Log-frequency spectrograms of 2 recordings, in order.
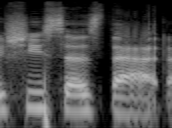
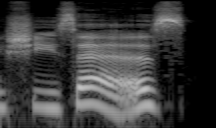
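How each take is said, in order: First: "She says that" run straight on, no pause, falling; demo phrasing. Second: "She says," with a rise and a comma pause after "says"; rising tune on "says", then a break; demo phrasing. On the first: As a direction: show that no comma is needed after "that". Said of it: "I would say it like this". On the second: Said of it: "then I would need a comma". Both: Shown as a demonstration.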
